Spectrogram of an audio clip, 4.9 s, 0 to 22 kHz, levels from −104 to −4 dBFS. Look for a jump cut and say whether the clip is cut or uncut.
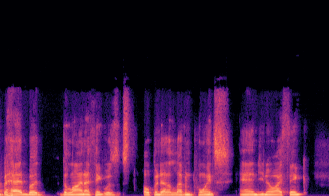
uncut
